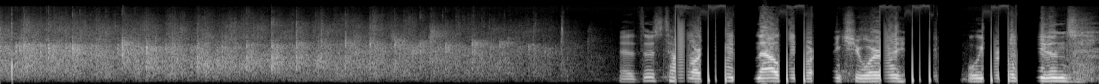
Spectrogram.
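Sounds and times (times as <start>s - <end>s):
applause for the worship team: 0.0s - 5.9s
speech: 6.2s - 10.9s.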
